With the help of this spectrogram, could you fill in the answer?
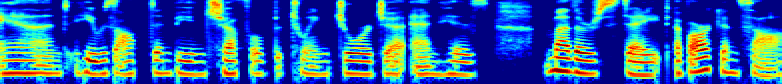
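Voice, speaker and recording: A woman at a fairly slow pace, in a dry, close sound with no echo, against a quiet background. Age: 50s. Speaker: radio host and nurse. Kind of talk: solo talk radio monologue.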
